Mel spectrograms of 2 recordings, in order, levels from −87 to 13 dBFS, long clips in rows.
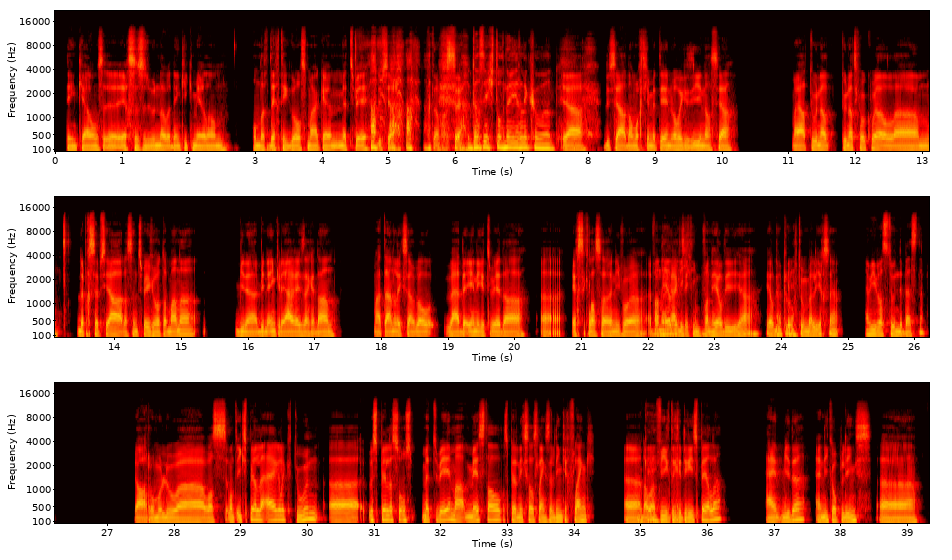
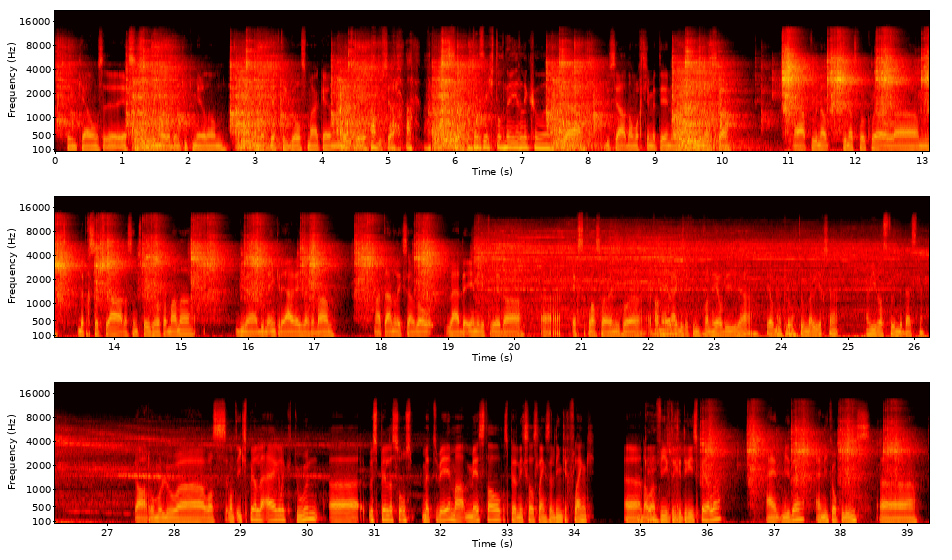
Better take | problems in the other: first | machinery noise; very loud; throughout; 5 dB above the speech

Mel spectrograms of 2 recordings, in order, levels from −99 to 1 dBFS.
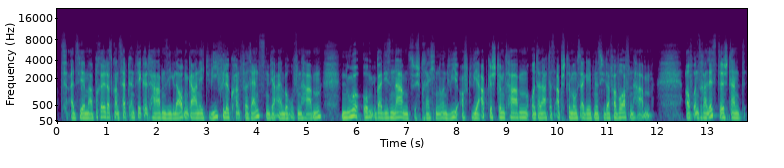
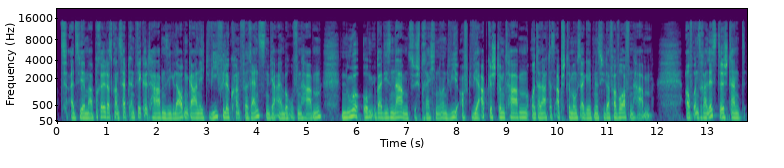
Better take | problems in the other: second | muffled; very; fading above 3 kHz

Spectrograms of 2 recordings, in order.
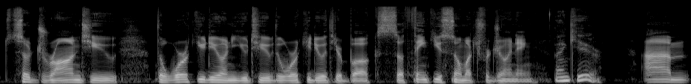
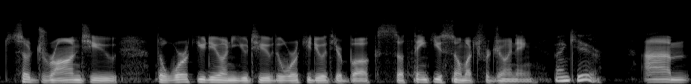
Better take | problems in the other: first | muffled; very; fading above 3.5 kHz

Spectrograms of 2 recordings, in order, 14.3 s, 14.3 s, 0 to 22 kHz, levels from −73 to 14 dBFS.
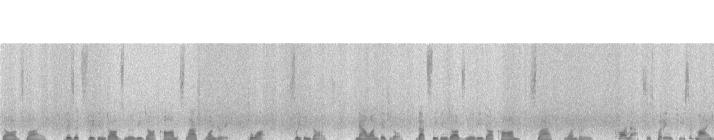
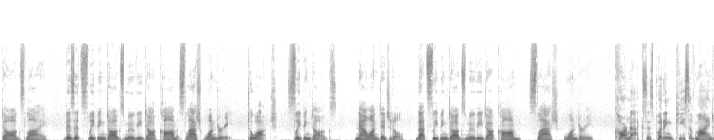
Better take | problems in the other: second | hiss; loud; throughout; 3 dB below the speech; faint in the second

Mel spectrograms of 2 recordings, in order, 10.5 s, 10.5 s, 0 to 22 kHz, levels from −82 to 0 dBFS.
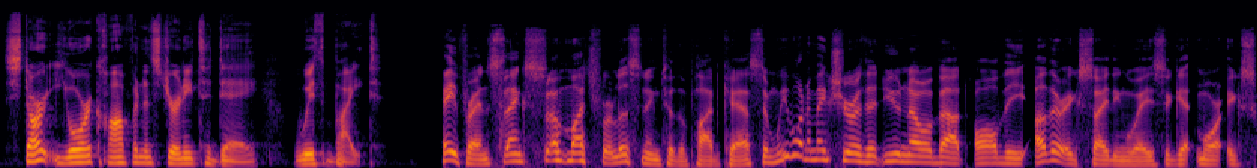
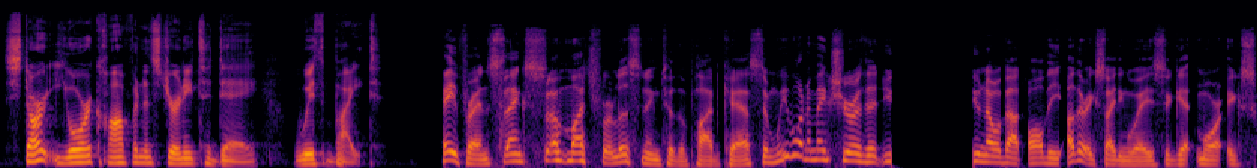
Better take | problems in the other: first | audio freezing; at 7.5 s for 0.5 s

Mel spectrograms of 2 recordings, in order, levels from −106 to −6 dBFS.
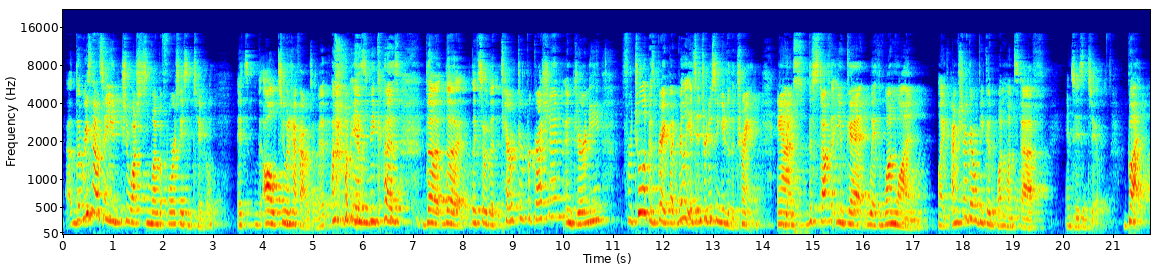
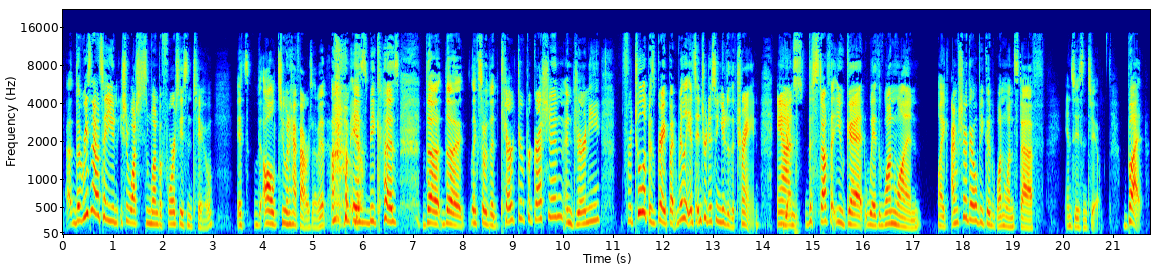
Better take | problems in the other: second | room echo; slight; dies away in 0.8 s // off-mic speech; far

